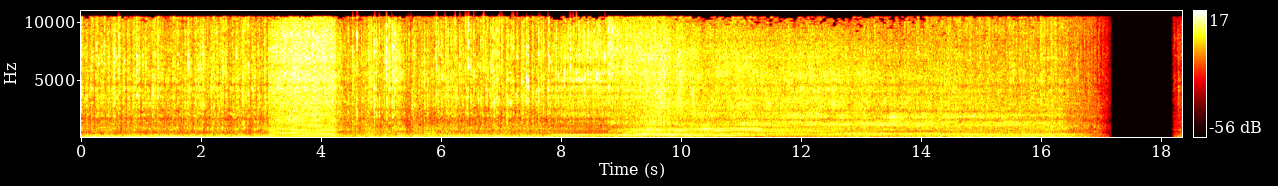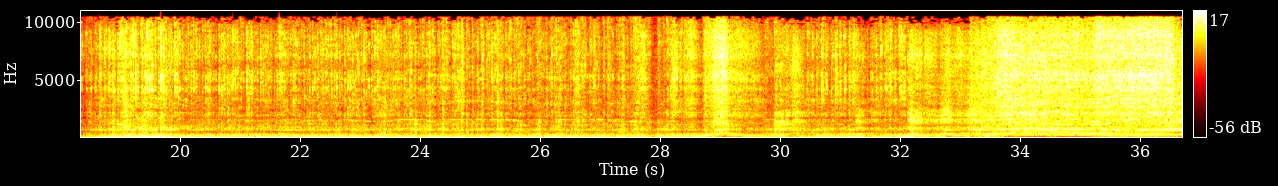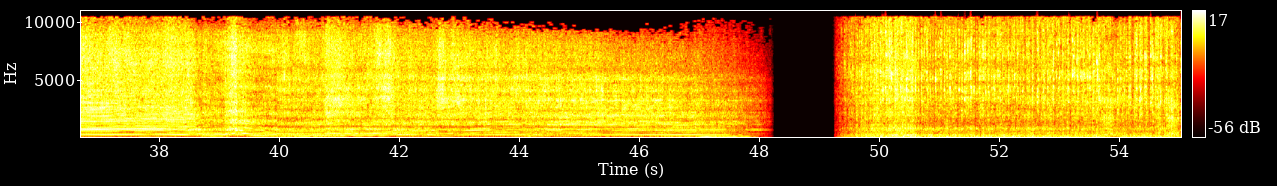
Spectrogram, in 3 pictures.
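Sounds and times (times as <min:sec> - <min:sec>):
car engine revving: 0:00.0 - 0:17.0, 0:18.3 - 0:48.2, 0:49.4 - 0:55.0.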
